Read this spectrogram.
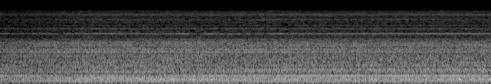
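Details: Lathe motor after replacing the speed potentiometer with a pot wired in series: spins up to a steady, even hum at full speed with no surging or roughness; smooth and healthy.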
